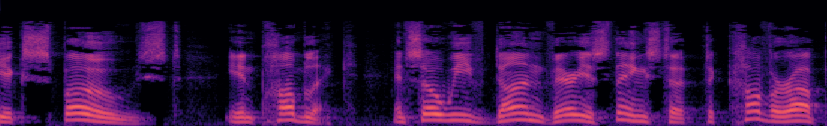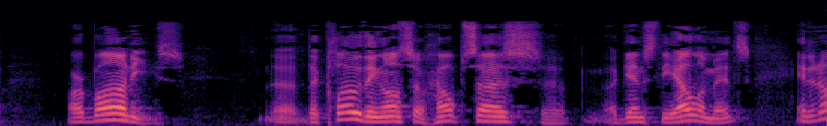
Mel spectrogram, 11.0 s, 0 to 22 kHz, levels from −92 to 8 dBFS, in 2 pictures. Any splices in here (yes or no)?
no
